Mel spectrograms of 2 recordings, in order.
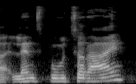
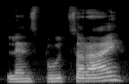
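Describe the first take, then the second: The two takes are said the same way.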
